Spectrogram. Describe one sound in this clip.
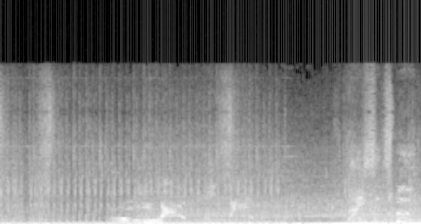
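A vehicle-mounted machine gun fires rapid bursts.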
